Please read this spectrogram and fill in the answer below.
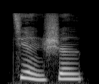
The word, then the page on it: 健身: jiàn shēn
